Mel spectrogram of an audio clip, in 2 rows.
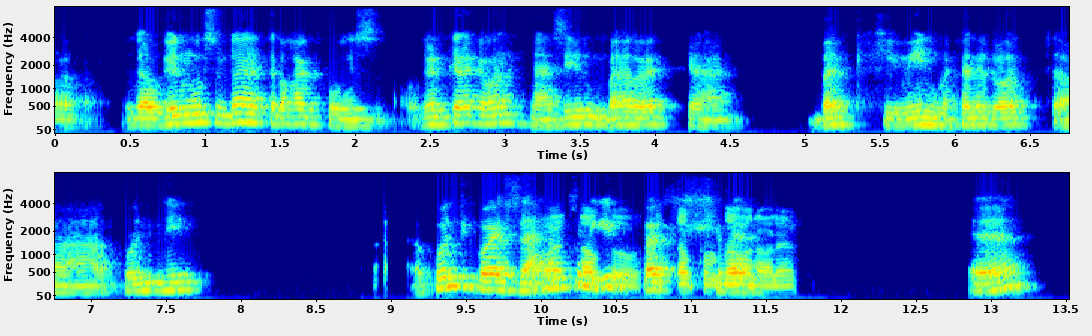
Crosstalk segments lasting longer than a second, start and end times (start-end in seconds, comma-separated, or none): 9.9-11.6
